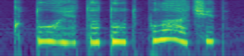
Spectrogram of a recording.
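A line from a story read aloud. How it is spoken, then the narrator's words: Whispered question. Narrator (Russian): Настенька ее спрашивает шепотом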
